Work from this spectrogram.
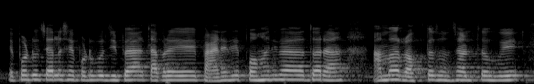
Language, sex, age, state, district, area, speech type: Odia, female, 45-60, Odisha, Dhenkanal, rural, spontaneous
